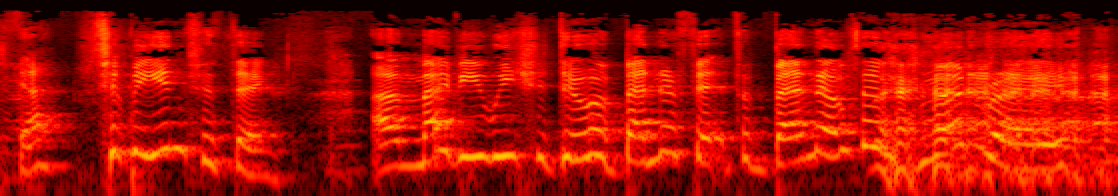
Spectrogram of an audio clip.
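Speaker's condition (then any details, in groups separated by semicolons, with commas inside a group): Athetoid cerebral palsy; with myotonia and ataxia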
